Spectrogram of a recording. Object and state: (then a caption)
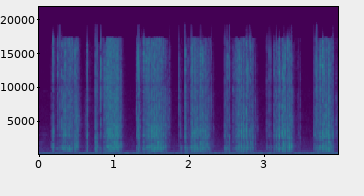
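Plastic graphing calculator. Long nails tap and scratch on the keys, screen and plastic casing of a black plastic graphing calculator held upright. The result is a series of quiet, bright, hissy bursts of dry clicking, repeating at an uneven pace with short silent gaps between them.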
